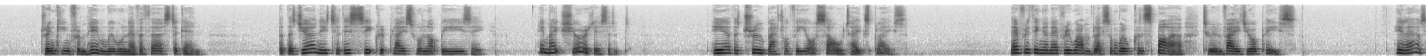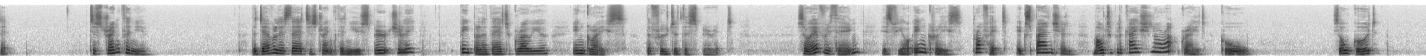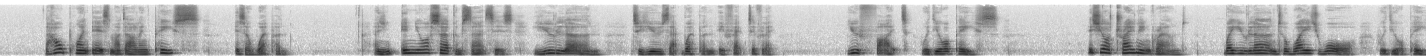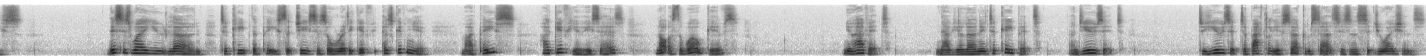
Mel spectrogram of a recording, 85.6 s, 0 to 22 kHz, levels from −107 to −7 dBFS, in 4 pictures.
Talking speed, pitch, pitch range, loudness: 120 wpm, 185 Hz, 165-215 Hz, -28 LUFS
